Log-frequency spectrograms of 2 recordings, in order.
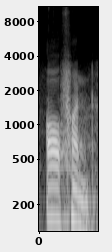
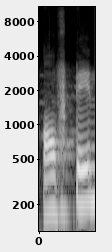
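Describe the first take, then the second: First: "ऑफन" with f straight into -an; silent T. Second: Faulty "ऑफ्टेन", of-TEN; wrongly voiced T. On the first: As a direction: say "ऑफन" without a t. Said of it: "टी इसमें silent". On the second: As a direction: sound out the T in "ऑफ्टेन". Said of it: "ऑफ्टेन नहीं". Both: Shown as a demonstration.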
